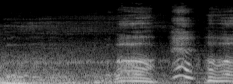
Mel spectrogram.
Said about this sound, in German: Und ganz hinten im Schloss hört man ein tiefes und sehr unheimliches Grollen.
